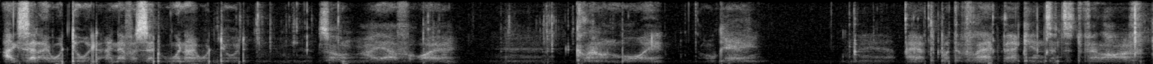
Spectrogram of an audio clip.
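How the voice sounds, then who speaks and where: Slow, fully whispered ASMR host. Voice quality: breathy unvoiced whisper. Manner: playful, dry self-mocking humour. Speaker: ASMR video host and game reviewer.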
